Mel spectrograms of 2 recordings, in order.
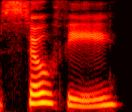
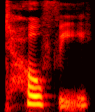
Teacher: he would replace the s sound with a t sound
